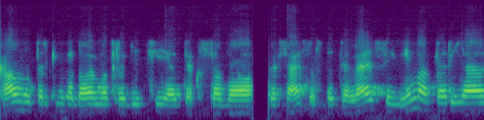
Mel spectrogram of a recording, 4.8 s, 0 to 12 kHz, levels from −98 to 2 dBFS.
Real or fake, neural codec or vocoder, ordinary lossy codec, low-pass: fake; autoencoder, 48 kHz, 128 numbers a frame, DAC-VAE, trained on Japanese speech; MP3, 96 kbps; 10.8 kHz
